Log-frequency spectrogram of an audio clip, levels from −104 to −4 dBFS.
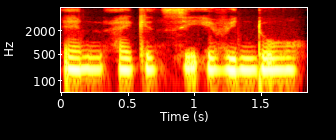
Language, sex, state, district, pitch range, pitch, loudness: English, female, Arunachal Pradesh, Longding, 195-205 Hz, 200 Hz, -15 LUFS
